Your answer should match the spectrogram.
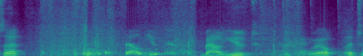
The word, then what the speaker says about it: Balut: How do you pronounce that? Balut.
